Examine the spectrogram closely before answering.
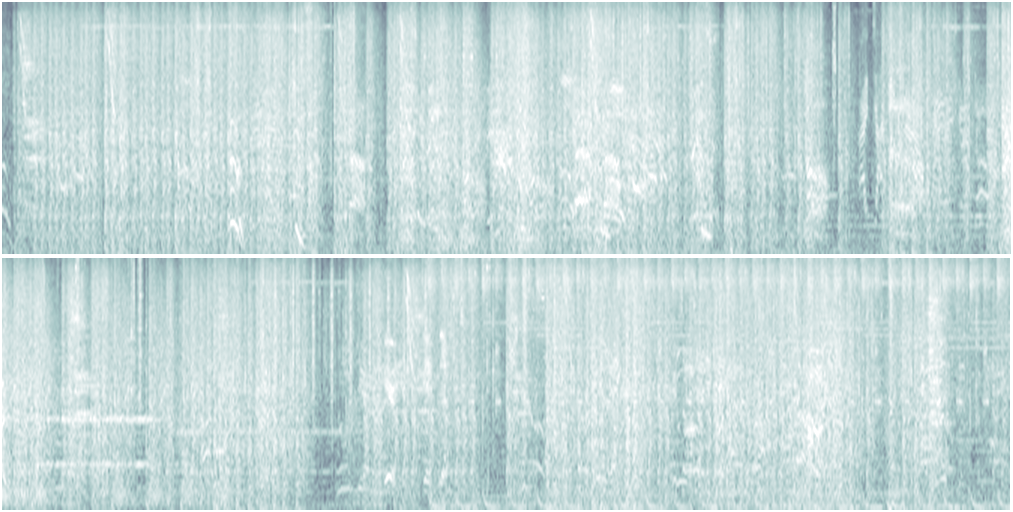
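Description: Gunshots crack in quick bursts, echoing off hard walls.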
